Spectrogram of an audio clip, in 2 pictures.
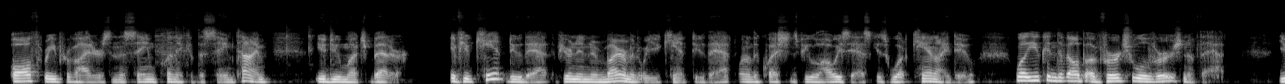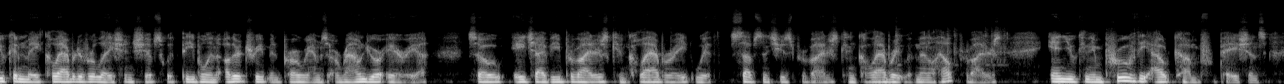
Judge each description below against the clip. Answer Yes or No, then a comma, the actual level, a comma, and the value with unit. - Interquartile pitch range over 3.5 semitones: No, average, 2.8 semitones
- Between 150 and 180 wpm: No, fast, 205 wpm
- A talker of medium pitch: No, low, 115 Hz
